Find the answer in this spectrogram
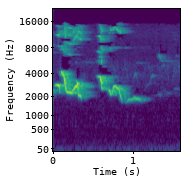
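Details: Rose-breasted grosbeak singing: two clear, rich warbled phrases, each a rolling, slightly descending run of whistled notes, the second trailing lower; quiet background.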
